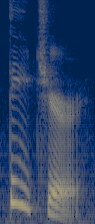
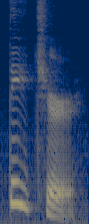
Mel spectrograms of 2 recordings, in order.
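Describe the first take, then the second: No difference in how they are said.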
